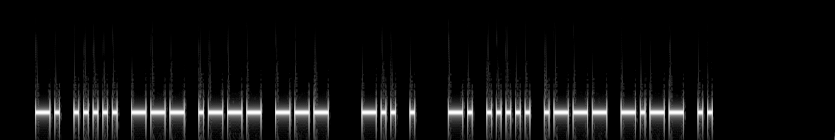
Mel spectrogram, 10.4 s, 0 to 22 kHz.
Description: Morse code, heard as a keyed tone, about 21 wpm, 700 Hz. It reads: N5OJO DE N5JYI
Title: USA Callsign DE Callsign - 5 Characters - 20wpm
